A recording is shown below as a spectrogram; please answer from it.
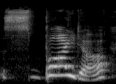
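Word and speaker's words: Spyder: have this ghost which his name is spider but it's spelled s-p-y-d-e-r which is weird and he has like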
